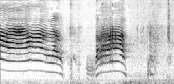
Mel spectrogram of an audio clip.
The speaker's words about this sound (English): Here's a cat that turns into a demon when its treat is taken away.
